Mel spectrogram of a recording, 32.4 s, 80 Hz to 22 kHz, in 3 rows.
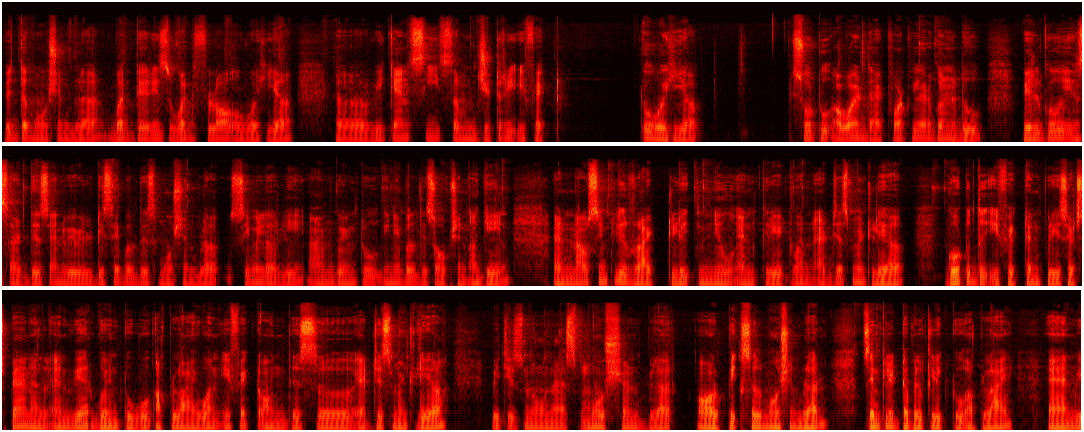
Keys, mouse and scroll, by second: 7.2 space, 9.1 click, 16.8 right click, 17.7 click, 25.5 click, 26.5-28.0 typing, 30.0 click.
